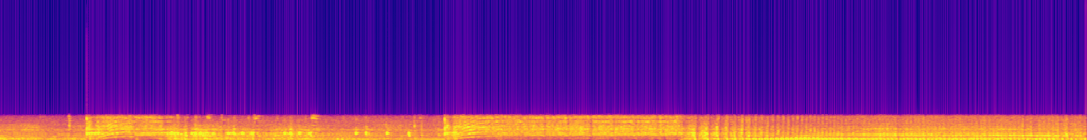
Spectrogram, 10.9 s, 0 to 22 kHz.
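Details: Kohler K241 single-cylinder on a Wheel Horse C-101 after head gasket, spark plug, points, coil, condenser and carburetor tune-up, not yet fully warm: cranks, catches and settles into a steady even putter; runs healthy.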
